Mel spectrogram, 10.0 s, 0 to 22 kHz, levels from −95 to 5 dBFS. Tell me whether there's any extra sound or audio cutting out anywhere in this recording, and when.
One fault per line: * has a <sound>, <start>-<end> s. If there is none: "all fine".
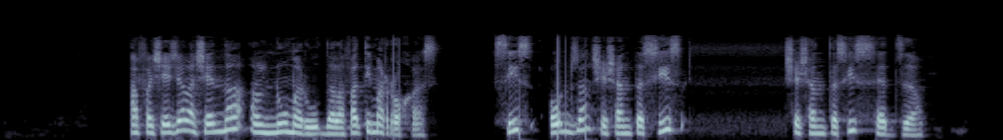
all fine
